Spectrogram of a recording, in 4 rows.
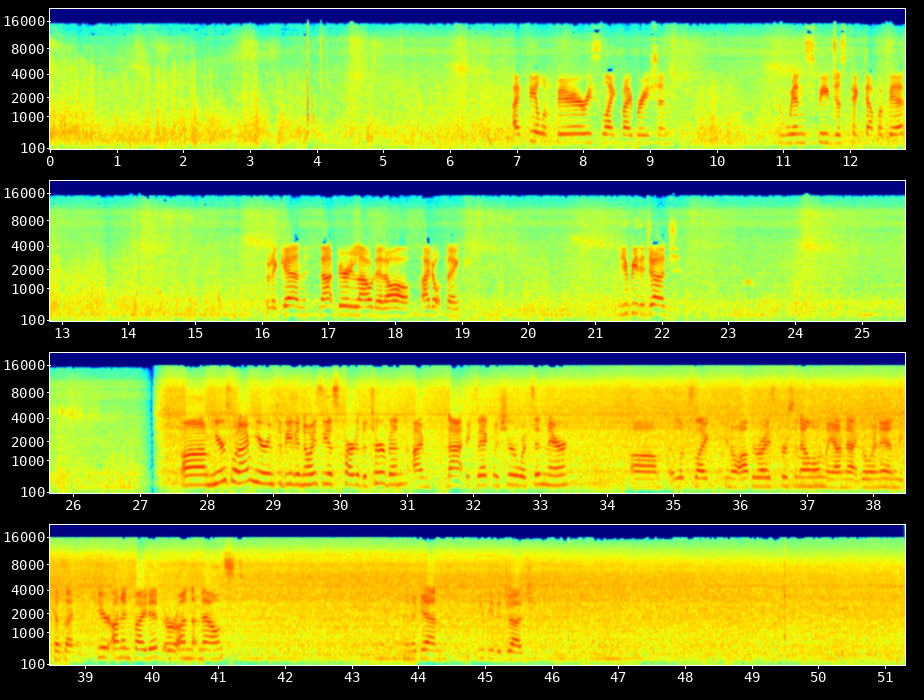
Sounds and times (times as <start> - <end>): Wind: 0.0 - 51.3
Speech: 7.0 - 9.4, 11.0 - 13.0, 16.1 - 19.1, 21.4 - 22.3, 27.6 - 33.5, 34.4 - 41.3, 43.8 - 45.8.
